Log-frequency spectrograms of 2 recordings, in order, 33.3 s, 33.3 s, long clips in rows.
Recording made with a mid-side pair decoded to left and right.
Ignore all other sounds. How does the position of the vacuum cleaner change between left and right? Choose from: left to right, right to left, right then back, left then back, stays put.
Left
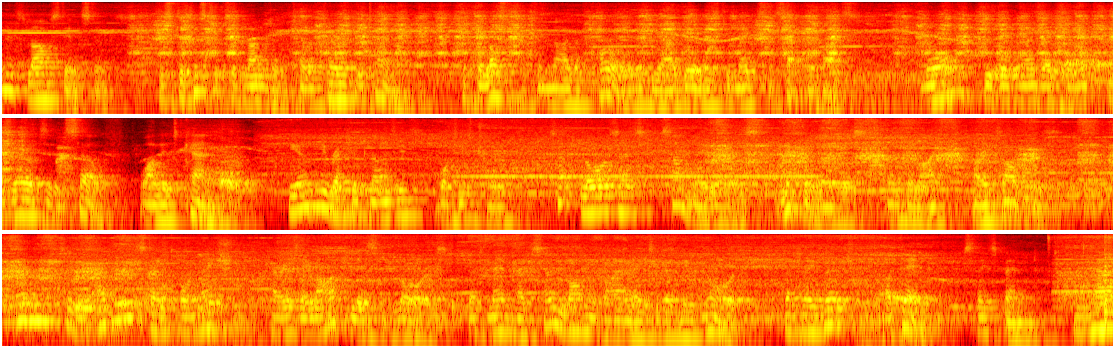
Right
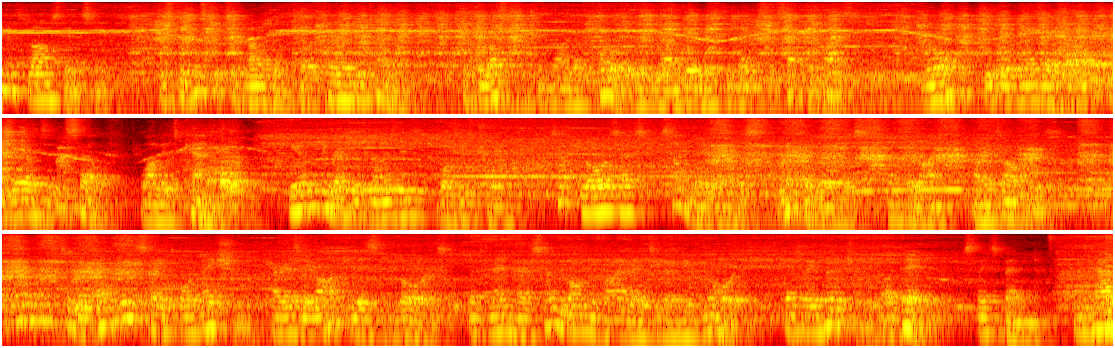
right to left.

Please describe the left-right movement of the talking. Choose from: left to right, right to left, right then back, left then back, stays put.
stays put.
